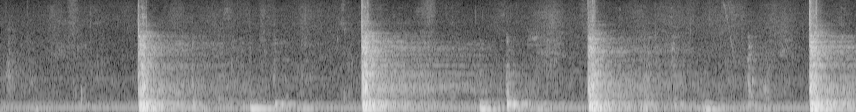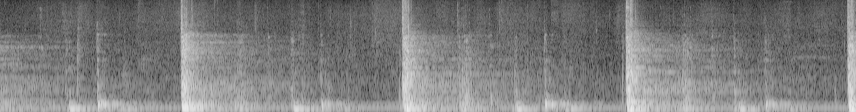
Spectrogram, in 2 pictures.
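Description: Piano chords strike loudly at a slow, steady beat and ring out.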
